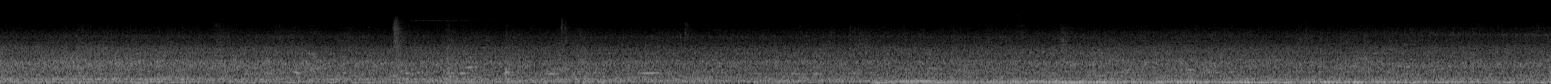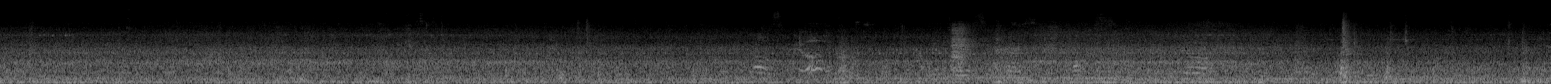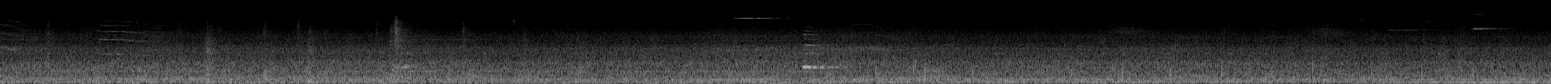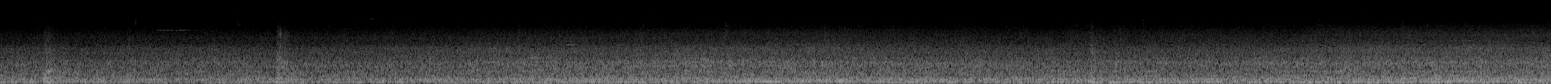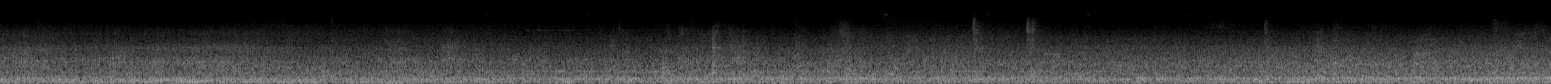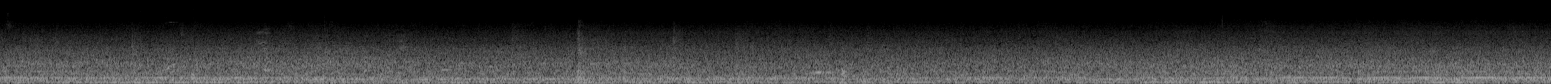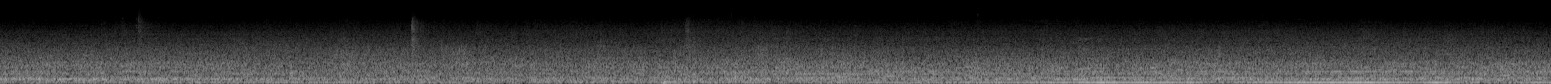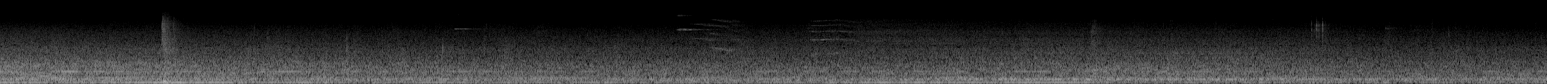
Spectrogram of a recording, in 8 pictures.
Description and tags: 140814 Graz MainStationPlaza F
Surround field recording of the square outside the main railway terminal in Graz/Austria, facing the train station away from the bus terminal. City traffic can be heard in the background, people are walking in the mid and near field.
Recorded with a Zoom H2.
These are the FRONT channels of a 4ch surround recording, mics set to 90° dispersion.
ambiance, open, urban, exterior, city, Europe, public, busy, field-recording, footsteps, Graz, traffic, people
